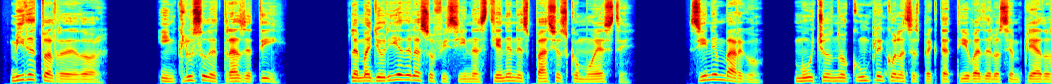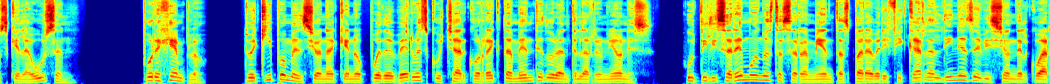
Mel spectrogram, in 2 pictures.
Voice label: spanish latin american explainer videos

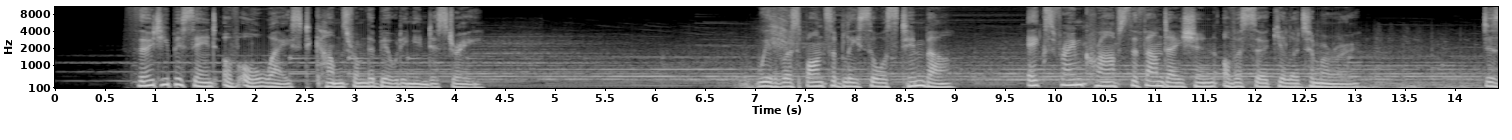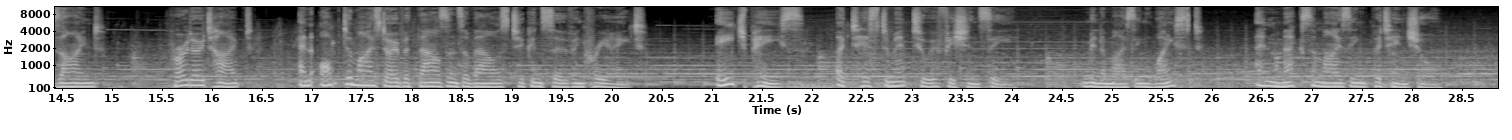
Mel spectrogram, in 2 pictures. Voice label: english australian corporate videos

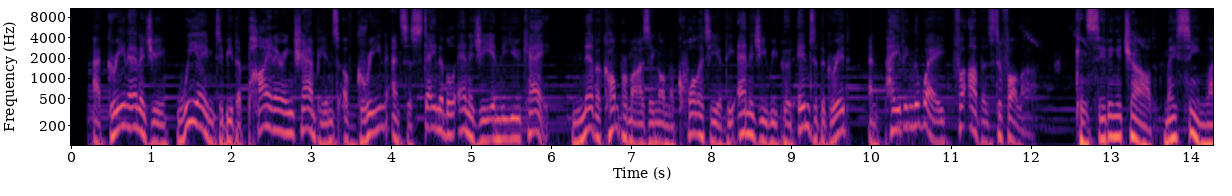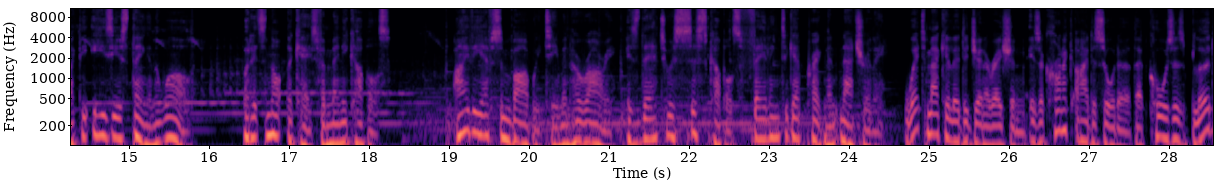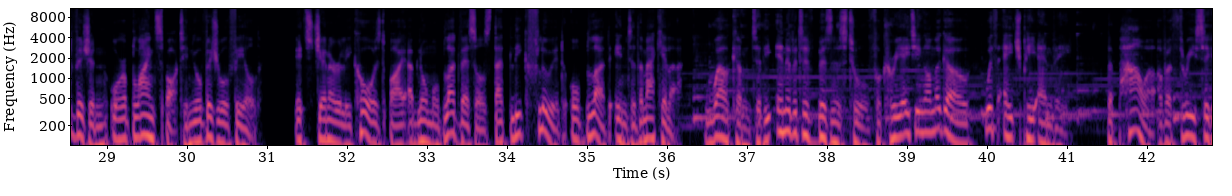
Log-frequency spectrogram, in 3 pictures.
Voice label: english international commercial

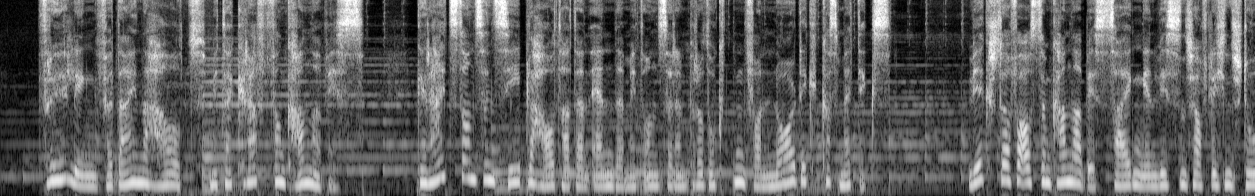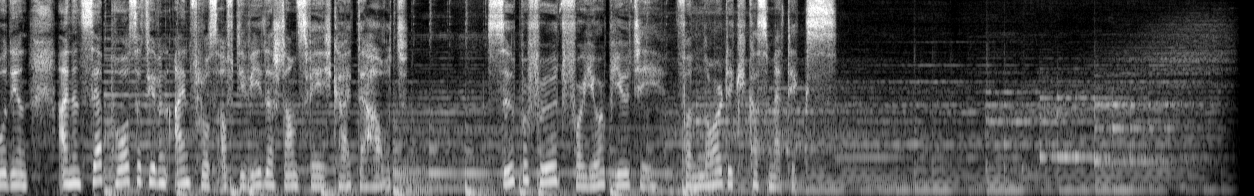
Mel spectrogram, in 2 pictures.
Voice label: german

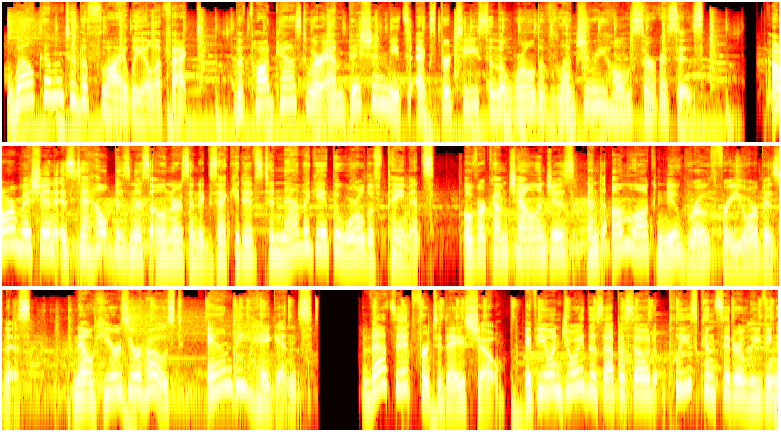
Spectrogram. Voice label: english canadian podcasts

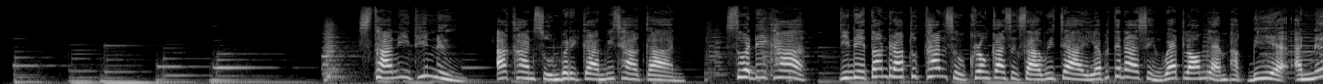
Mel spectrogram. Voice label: thai commercial

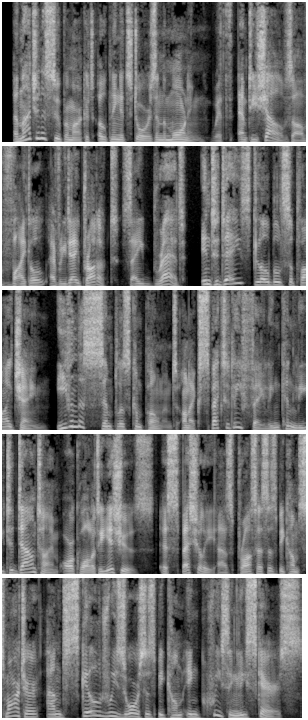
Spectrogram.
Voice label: english irish corporate videos; irlandés/inglés residente en Dublín

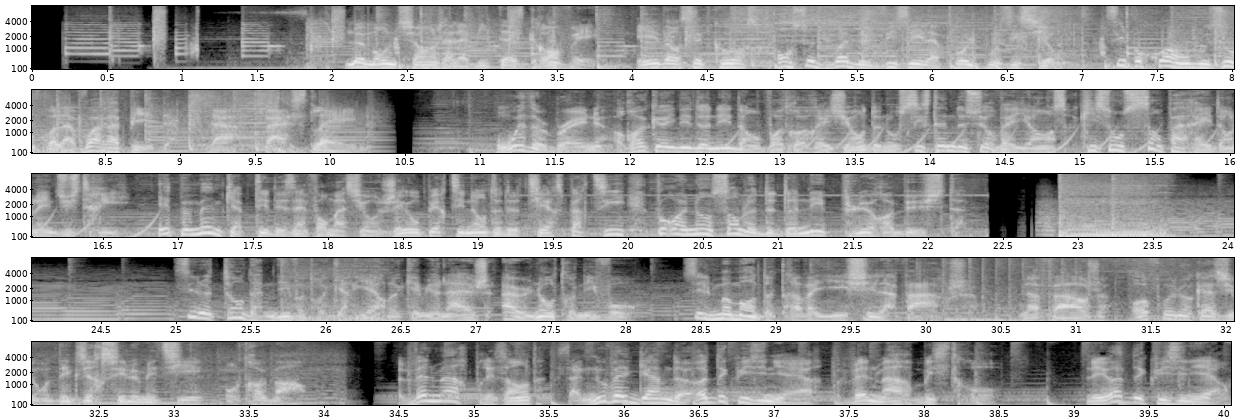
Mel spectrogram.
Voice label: french canadian corporate videos

